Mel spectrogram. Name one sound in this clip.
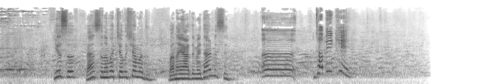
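A young boy speaks with animation, up close.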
